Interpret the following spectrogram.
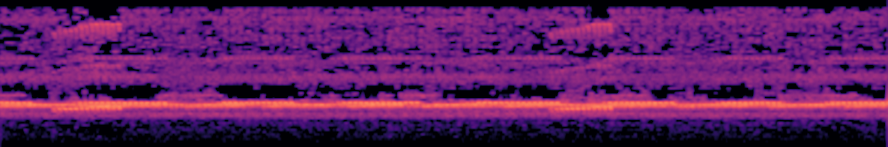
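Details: Insects give a steady, shrill, high trill that swells and fades gently in loudness, with a fainter higher band above it and no other sounds.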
